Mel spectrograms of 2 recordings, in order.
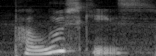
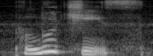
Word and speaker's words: Palucci's: And it was not until I was in my 20s that I heard someone pronounce it the proper way. Palucci's.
